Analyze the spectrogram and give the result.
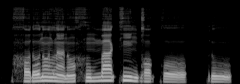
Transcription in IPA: hɔ˨ɾo˨˦ɾɔ̃˧ lã˨ɾɔ̃˧hũ˧ ma˦kĩ˦˨ ɡɔ˨ko˨ | ɾu˨

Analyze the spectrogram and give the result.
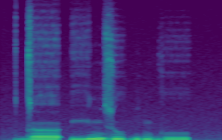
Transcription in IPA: dʌːʔ inzuɡ mbu

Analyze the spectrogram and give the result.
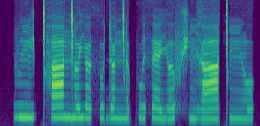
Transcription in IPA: βĩːʒǀʰaː ŋ͡ǀəjœ θudœŋ͡ǀɛ kʷiθɛː jəːfʃĩ ɣaːǀĩːo̯

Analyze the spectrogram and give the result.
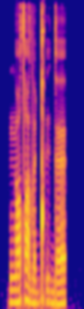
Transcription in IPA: ŋɛtˤadyǃʼi ɡɛ

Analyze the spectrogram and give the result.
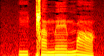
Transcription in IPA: iǁamɛːmɑ

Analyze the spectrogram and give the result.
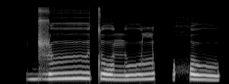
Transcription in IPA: ɖ͡ʐɯːtonul | χu

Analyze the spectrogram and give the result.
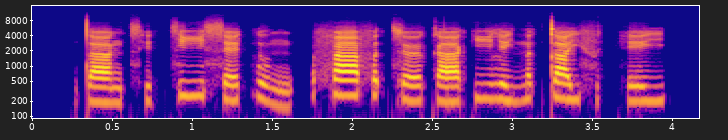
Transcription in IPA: t̪aː˨ŋt͡sʰɪ˨˥k̚siː˥ sɛː˨˥k̚lʊ˨˩ŋ | faː˥fɐ˥t̚sœː˨˧kaː˨˧ kiː˧le˨jn̪ɐ˥k̚t̪aː˧j fɪ˨k̚he˧j

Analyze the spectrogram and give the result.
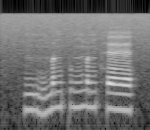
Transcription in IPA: ŋʊ˨˩ŋ n̪ɐ˧ŋpʊ˨˧ŋn̪ɐ˨˧ŋhɛː˨

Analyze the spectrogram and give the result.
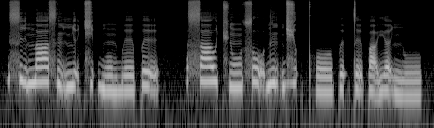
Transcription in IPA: sʰḭ˦˨nä˦ sʰĩ˦˨ɲḛ˦˨t͡ɕɪ˦ʔbũ˨ be˨pḛ˦˨ | sʰa˦ʊ̯t͡ɕũ˨ so̰˦˨dĩ˦˨d͡ʑʊ˦ʔ pʰo˨ʊ̯pɪ˦ʔtḛ˦˨pä̰˦˨ jɛ̰˦˨ɲu˨

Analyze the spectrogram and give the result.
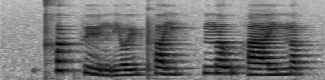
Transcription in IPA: kʰɐ˥k̚fyː˨˩njɵ˨˥ɥpʰɐ˧j | n̪ɐ˧whaː˨˧jn̪ɐ˧k̚

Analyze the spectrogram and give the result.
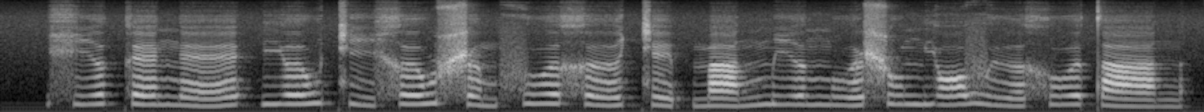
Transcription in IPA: xi˧˥ə̯kɛ˧ŋɛ˨˩˦ | jəː˧˥wci˨˩˨xəː˧˥w ʂə˨˩˨mfu˧ə̯xəː˨˩˦ ce˨˩p̚ma˨˩˦nmi˧ə̯ ŋu˨˩˦ə̯ʂu˧ŋjɔ˧˥ vɨ˨˩˨ə̯xu˧ə̯t̪a˨˩n

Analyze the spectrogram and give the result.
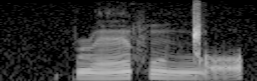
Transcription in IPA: pɹɛ̃fũŋ͡ǁɔ̰

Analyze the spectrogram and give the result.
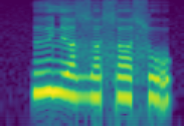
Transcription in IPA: ɨlʲa ɮɐɬɐɬo

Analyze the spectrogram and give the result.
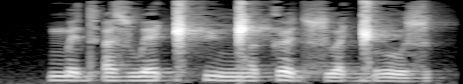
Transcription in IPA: mɛdʔazwɛ ǁʰyŋ͡ǁʌkœd sʷaɡ͡ǁoz

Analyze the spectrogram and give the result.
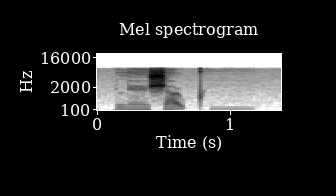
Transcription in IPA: lɛ˦ʃa̰˦˨ʊ̯ pʰi˦

